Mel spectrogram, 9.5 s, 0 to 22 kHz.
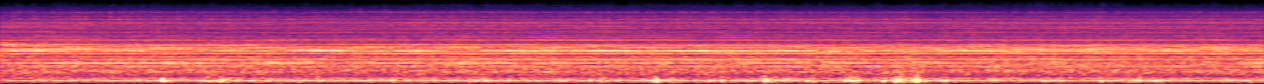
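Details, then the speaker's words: Heat pump compressor, which the technician thinks sounds like a Goodman, at 31° outdoor temperature with 95 discharge: a constant low hum and steady fan rush with no knocking or rattling. The compressor is operating normally. "all right okay guys yeah the compressor sounds like a Goodman"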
